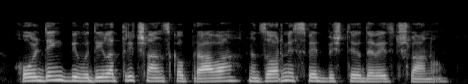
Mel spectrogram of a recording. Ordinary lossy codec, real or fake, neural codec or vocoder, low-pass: none; fake; codec, 16 kHz, 16 kbps, FunCodec, trained on LibriTTS, 50 frames a second; 7.2 kHz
